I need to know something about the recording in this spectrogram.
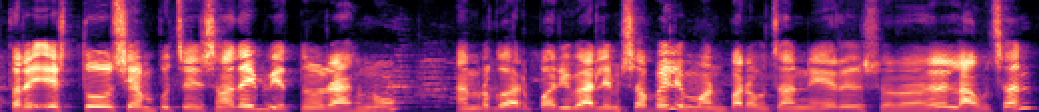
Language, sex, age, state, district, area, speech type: Nepali, female, 60+, West Bengal, Jalpaiguri, urban, spontaneous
